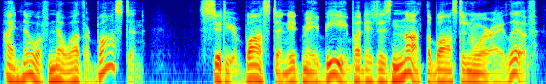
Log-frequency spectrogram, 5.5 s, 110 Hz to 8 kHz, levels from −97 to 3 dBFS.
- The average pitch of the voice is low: Yes, low, 120 Hz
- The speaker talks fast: Yes, fast, 230 wpm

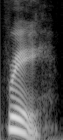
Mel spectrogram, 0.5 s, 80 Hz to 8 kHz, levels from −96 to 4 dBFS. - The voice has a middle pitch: No, high, 210 Hz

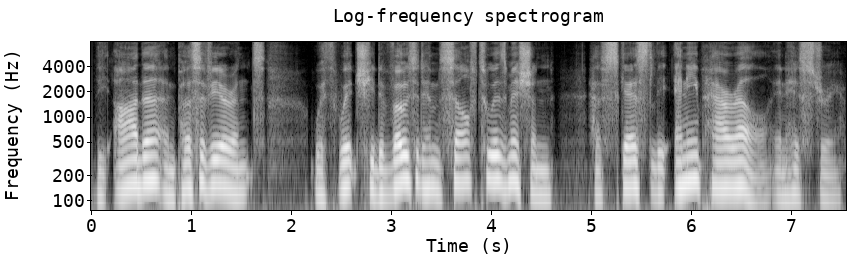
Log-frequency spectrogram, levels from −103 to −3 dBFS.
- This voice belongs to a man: Yes, male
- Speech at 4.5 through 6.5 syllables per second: Yes, 5.3 syllables/s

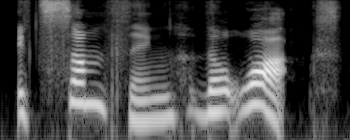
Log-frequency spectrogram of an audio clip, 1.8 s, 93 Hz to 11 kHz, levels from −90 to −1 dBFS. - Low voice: No, high, 245 Hz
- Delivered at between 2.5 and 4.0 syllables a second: Yes, 3.9 syllables/s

